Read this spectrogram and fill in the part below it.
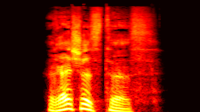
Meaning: strong/mixed nominative/accusative neuter singular superlative degree of resch
- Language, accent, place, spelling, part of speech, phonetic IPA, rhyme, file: German, Germany, Berlin, reschestes, adjective, [ˈʁɛʃəstəs], -ɛʃəstəs, De-reschestes.ogg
